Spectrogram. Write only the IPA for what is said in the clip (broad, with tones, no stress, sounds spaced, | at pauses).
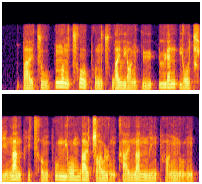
p a˨˩ ɪ̯ t͡s u˥˩ | n̪ ɤ˥˧ ŋ t͡sʰ o˥˩ ʊ̯ pʰ ʊ˨˩ ŋ t͡sʰ w a˦ ɪ̯ l j ɑ˨˩ ŋ t̪ y˧˥ | l ɥ ɛ˥ n p j o˧˥ ʊ̯ t͡ɕʰ i˨˩ n̪ a˥˩ n pʰ i˩ t͡sʰ ɤ˨˩ ŋ pʰ u˥ n̪ j o˥ ʊ̯ m w a˥˩ ɪ̯ ʈ͡ʂ ɑ˧˥ ʊ̯ ɻ ʊ˨˩ ŋ kʰ a˧˥ ɪ̯ n̪ a˥ n m i˧˥ n pʰ ɑ˧˥ ŋ n̪ ʊ˨˩˦ ŋ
